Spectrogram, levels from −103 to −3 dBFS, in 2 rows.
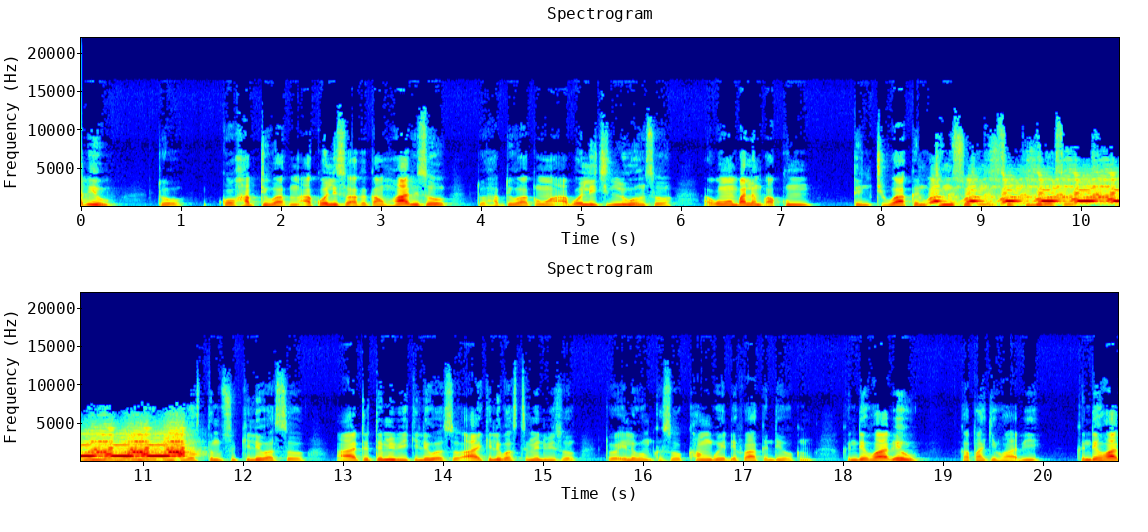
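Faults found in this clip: Feedback howl, 8.37–11.84 s. Tone around 700 Hz swells to about 13 dB over the speech, loop repeat roughly every 0.4 s. Two devices in one room on the call: mic-to-speaker loop gaining each pass, so repeats grow instead of decaying. Stops when the loop breaks.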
